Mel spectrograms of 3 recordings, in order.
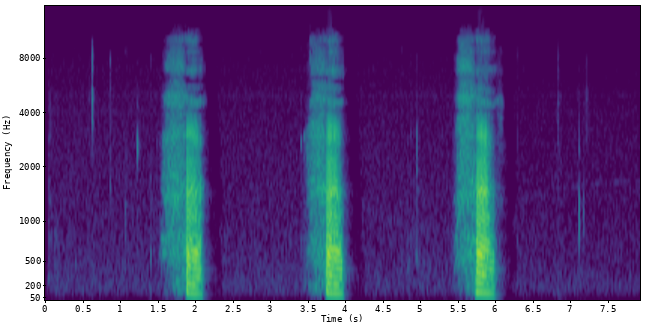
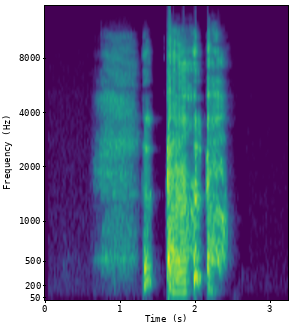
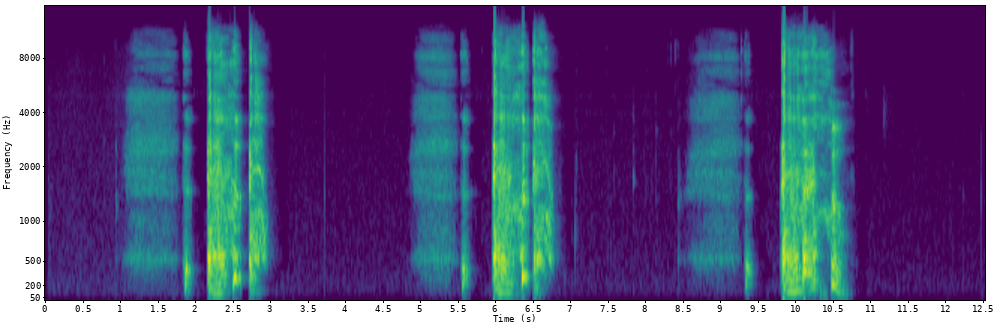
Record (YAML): exhalation_length: 7.9 s
exhalation_amplitude: 29667
exhalation_signal_mean_std_ratio: 0.22
cough_length: 3.2 s
cough_amplitude: 32768
cough_signal_mean_std_ratio: 0.36
three_cough_length: 12.5 s
three_cough_amplitude: 32768
three_cough_signal_mean_std_ratio: 0.3
survey_phase: beta (2021-08-13 to 2022-03-07)
age: 18-44
gender: Male
wearing_mask: 'No'
symptom_cough_any: true
symptom_runny_or_blocked_nose: true
symptom_headache: true
symptom_change_to_sense_of_smell_or_taste: true
symptom_loss_of_taste: true
symptom_onset: 6 days
smoker_status: Never smoked
respiratory_condition_asthma: false
respiratory_condition_other: false
recruitment_source: Test and Trace
submission_delay: 2 days
covid_test_result: Positive
covid_test_method: RT-qPCR
covid_ct_value: 18.1
covid_ct_gene: ORF1ab gene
